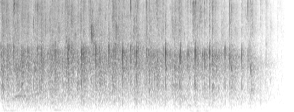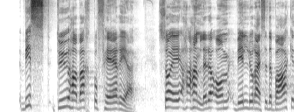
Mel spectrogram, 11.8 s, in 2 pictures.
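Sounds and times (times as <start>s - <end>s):
audience applause: 0.0s - 5.6s
speech: 6.3s - 11.7s.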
